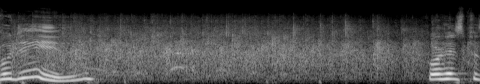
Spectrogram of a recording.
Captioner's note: audience applauding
